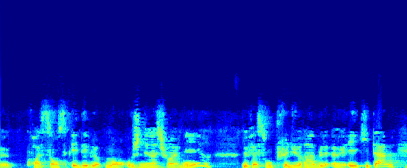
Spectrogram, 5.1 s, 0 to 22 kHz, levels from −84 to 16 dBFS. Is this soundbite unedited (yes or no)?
yes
